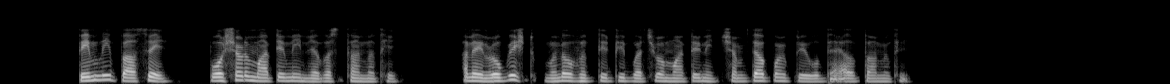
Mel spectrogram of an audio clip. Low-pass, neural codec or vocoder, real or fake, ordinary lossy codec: 5.4 kHz; autoencoder, 44.1 kHz, a latent of 192 numbers a frame, MeloTTS; fake; none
